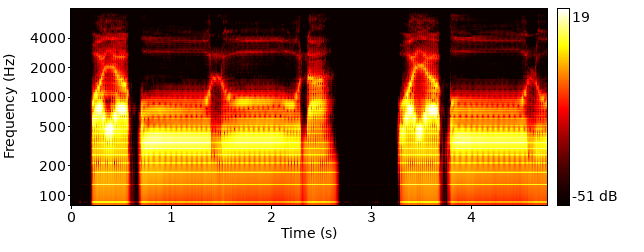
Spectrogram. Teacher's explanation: উতে এক আলিফ টান দিতে হবে পেশের বামে জজমালা ওয়াও। লু, এটাও এক আলিফ টান দিতে হবে মদের হরফ।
